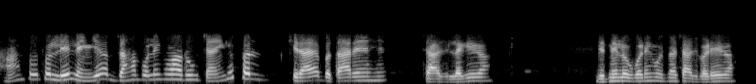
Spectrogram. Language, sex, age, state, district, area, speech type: Hindi, male, 30-45, Uttar Pradesh, Bhadohi, rural, conversation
